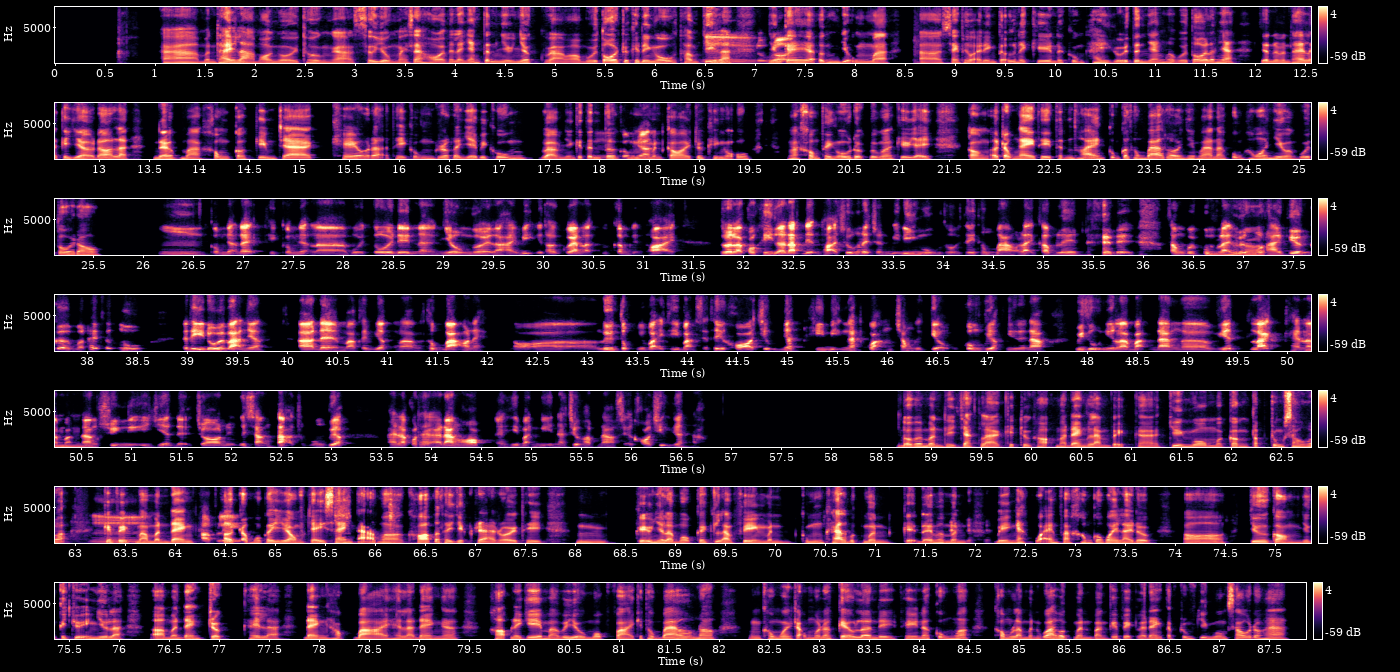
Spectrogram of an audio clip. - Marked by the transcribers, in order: other background noise; tapping; laugh; laugh
- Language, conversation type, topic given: Vietnamese, podcast, Bạn có mẹo nào để giữ tập trung khi liên tục nhận thông báo không?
